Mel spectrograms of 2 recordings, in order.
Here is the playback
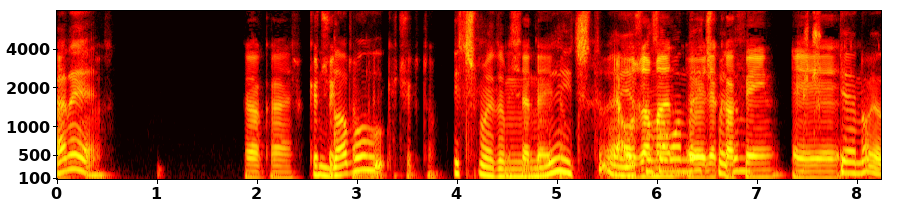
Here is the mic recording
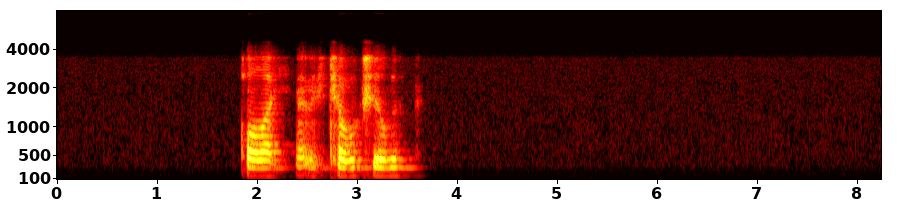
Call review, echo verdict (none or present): none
